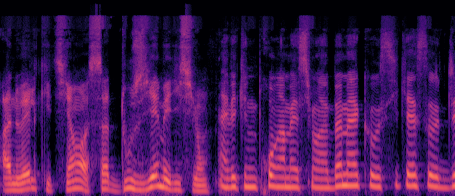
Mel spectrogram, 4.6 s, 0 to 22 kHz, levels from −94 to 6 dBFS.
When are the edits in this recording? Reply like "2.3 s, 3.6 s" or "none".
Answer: none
